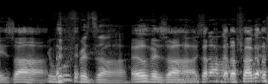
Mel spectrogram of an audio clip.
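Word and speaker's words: Wilfried Zaha: No, he said Saha. I meant to say Zaha.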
